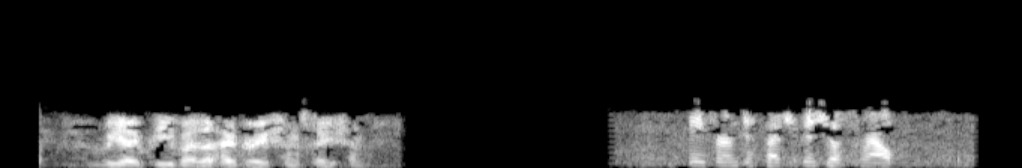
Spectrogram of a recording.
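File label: Incident Tactical 3, Scanner audio recording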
